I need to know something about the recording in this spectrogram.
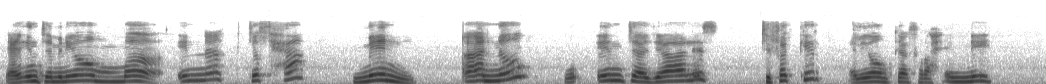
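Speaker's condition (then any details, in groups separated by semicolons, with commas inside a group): Stuttering; milder than many others, therapy begun about two years ago, cognitive behavioral therapy, strategy training; prolonged sounds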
